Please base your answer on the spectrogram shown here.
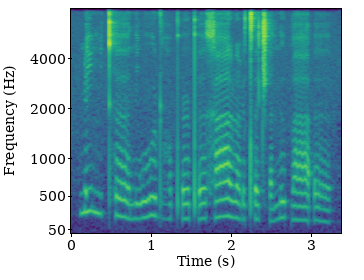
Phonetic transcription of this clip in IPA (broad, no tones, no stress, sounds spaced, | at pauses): ɳ i ŋ i kʰ əː n i w uː ɖʱ ɔ pʼ ə˞ pʼ əː x aː ɭ a ɽ ɯ tʼ ə t͡ʃʼ ɐ n ɯ b aː ʔ əː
